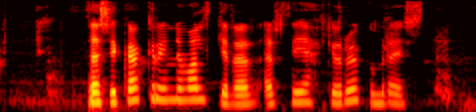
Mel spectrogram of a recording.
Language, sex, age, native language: Icelandic, female, 20-29, Icelandic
